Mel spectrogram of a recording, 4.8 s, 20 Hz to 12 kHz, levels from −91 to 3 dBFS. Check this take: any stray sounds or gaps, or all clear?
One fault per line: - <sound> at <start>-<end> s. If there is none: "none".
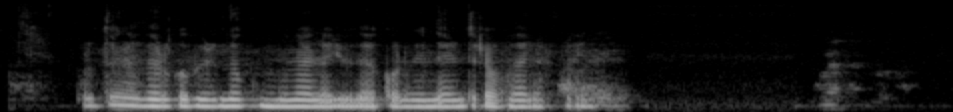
none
